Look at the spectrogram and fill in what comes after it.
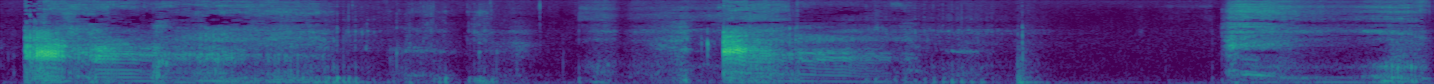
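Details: Indoor bulldog producing strange gremlin-like vocalizations: two strong, harsh groaning growls with a squeaky rising edge, separated by quieter snuffles and breathing, followed by a rougher grumble near the end.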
